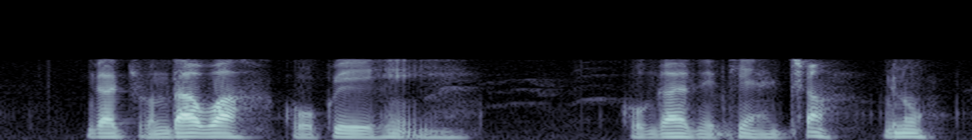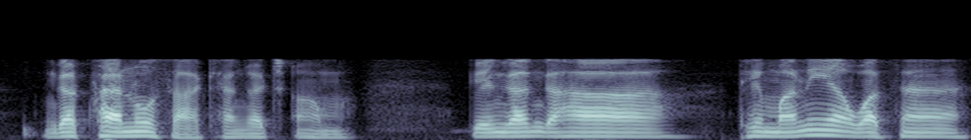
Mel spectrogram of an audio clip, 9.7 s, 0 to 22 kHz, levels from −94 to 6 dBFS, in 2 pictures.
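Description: Skip ahead at 4.48 to 4.59 s: roughly 0.4 s of speech was dropped while later audio waited, so playback jumps forward with almost no gap.

Jitter buffer speed-up from 5.07 to 5.76 s: the receiver trimmed about 70 ms of short pitch-period pieces to reduce delay, making the speech run at 108% speed, hurried, with unchanged pitch.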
